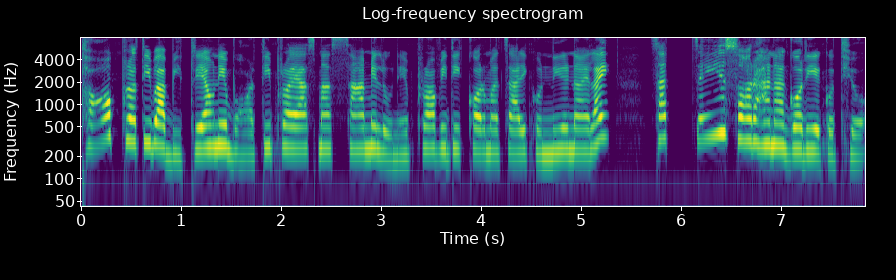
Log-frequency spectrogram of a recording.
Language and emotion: Nepali, happy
